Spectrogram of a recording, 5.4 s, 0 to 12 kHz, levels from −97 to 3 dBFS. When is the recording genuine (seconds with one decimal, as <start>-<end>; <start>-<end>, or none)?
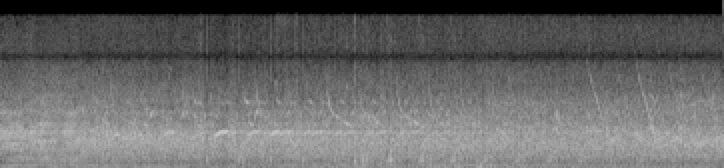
0.6-5.4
